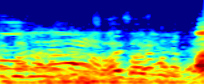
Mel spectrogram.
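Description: Indistinct chatter of several people's voices, with no words clearly made out.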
